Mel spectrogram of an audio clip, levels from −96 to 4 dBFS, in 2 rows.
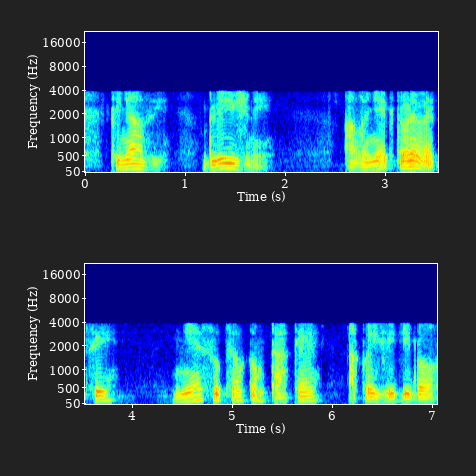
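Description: Throughout the speech, GSM full-rate codec damage is plainly audible. The band runs from about 200 Hz to 3.7 kHz with nothing above 3.8 kHz, and the coarse pulse-train excitation, consistent with a 13 kbps stream, gives the voice a buzzy, gravelly roughness.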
